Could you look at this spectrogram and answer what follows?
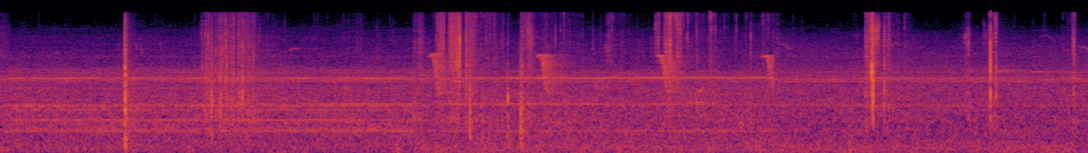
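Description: Hands working a ripe jackfruit with a large knife, cutting into the rind and tearing the bulbs from the stringy pulp: a few sharp cracks and short rustling, tearing sounds, over a faint steady high tone in the background.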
